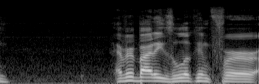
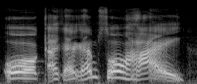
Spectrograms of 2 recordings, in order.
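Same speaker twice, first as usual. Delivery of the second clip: high-pitched, hammed-up Chinese accent; bad Chinese impression; 10 semitones higher than usual. Host imagining someone high in China, bad Chinese impression. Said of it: "that was the worst Chinese impression".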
